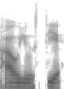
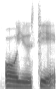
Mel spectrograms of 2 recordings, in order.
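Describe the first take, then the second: First: The h sound at the start is pronounced. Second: The h sound at the start is dropped. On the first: The speaker calls it wrong. "So it's not how you steer, no" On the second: The speaker calls it right. "we don't pronounce the sound of the H"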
